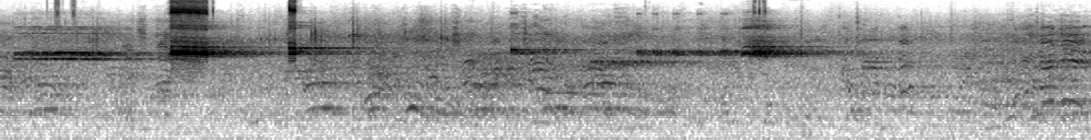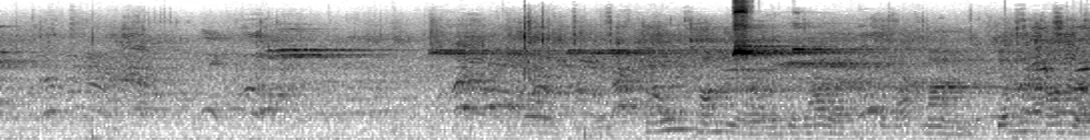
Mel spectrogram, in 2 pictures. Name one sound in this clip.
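A crowd of spectators chatters and calls out throughout a large echoing gym.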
